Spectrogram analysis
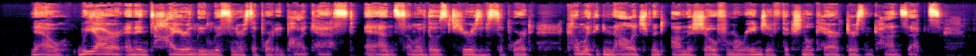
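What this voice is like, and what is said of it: Hoarse, worn-out sick voice. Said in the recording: “I'm sick this week, my voice is totally shot”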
